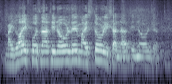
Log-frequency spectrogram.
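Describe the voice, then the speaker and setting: Her medium-pitched voice swings very widely in pitch as this woman talks over noticeable background noise. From Poland, Warsaw. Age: 80s+. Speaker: Holocaust survivor speaker. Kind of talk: testimony.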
